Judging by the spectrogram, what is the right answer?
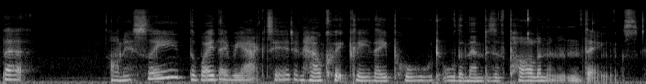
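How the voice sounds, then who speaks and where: A woman playing an anxious, caring zombie apocalypse survivor in a soft-spoken, half-whispered ASMR roleplay, hesitant and musing, with breathy sighs. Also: medium pitch, exaggerated voice. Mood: hesitant, concerned.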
